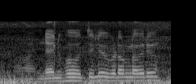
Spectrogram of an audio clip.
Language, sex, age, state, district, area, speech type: Malayalam, male, 30-45, Kerala, Alappuzha, rural, spontaneous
